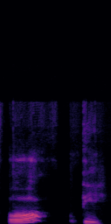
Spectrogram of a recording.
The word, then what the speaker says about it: অতি: ও তি। তাহলে অতিটা উচ্চারণের সময় কি হয়ে গেল? অতি হয়ে গেল, ও হয়ে গেল।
